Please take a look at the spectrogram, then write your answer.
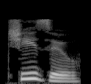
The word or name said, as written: chizue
